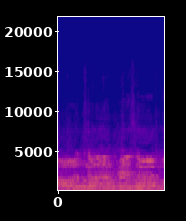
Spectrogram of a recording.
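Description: A congregation singing a worship song together without instruments, many voices overlapping.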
